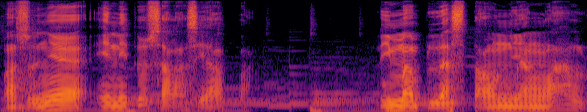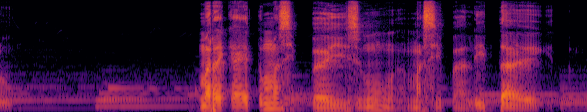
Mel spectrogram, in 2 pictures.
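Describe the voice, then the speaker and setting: A man's voice: lowish voice, moderate pace, long pauses, a bit bright, faint music behind. A man in his thirties hosting a casual commentary on news, indignant and rambling with fillers. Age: 30s. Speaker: host.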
